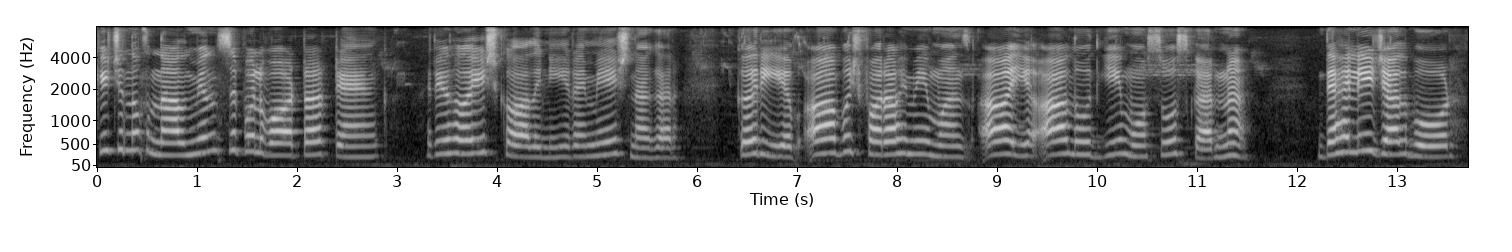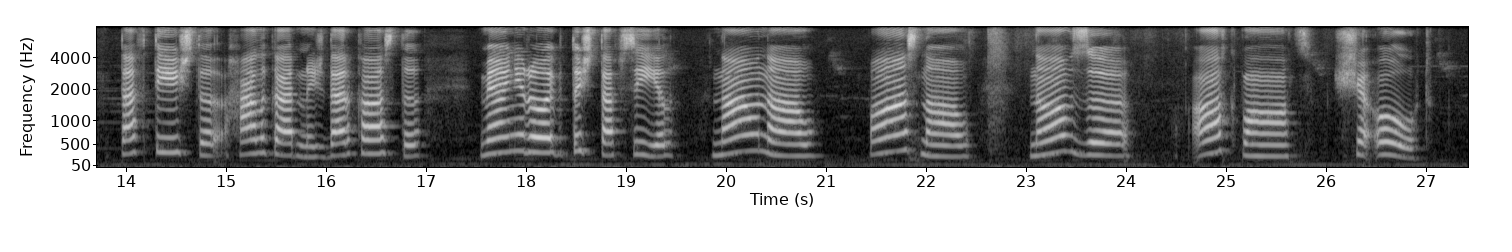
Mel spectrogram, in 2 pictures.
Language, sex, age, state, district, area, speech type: Kashmiri, female, 30-45, Jammu and Kashmir, Ganderbal, rural, read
